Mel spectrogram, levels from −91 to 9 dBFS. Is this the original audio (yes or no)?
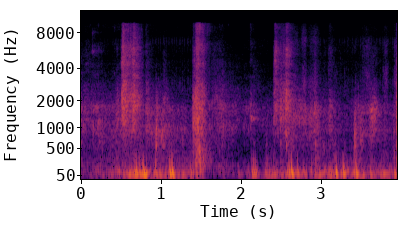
yes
